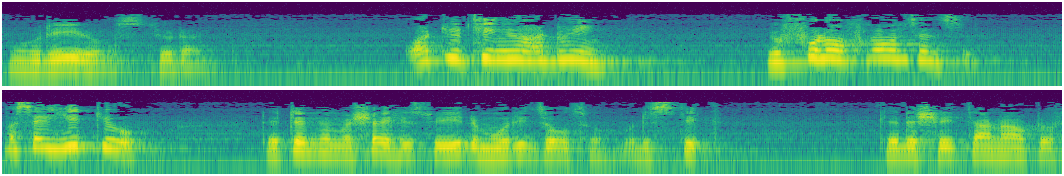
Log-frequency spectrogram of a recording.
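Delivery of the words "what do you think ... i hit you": high-pitched mock rage, scolding hard; angry shout. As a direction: yell at the disciple as a furious master. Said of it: "Junaid Baghdadi is shouting".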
